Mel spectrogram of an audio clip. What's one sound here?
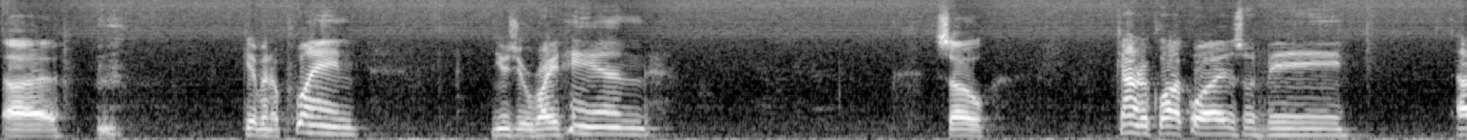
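An elderly woman speaks with animation, lecturing in a room with slight echo.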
